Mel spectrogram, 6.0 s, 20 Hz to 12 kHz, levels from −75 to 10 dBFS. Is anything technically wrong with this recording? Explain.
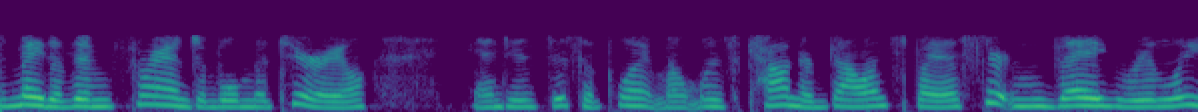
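Yes. G.729 codec damage runs throughout the speech and is plainly audible. Each 10 ms frame is rebuilt from a vocal tract filter, pitch predictor and a few pulses, which fits an 8 kbit/s stream, so speech sounds rough and synthetic, with nothing above 3.8 kHz. Plain band-limiting would only dull it, without this buzzy, rebuilt texture.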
